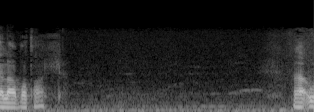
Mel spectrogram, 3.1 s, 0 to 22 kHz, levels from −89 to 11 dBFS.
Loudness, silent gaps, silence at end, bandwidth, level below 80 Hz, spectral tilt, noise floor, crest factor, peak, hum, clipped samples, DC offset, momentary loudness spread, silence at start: -25 LUFS; none; 0 s; 9 kHz; -46 dBFS; -8 dB/octave; -46 dBFS; 20 dB; -8 dBFS; none; under 0.1%; under 0.1%; 26 LU; 0 s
